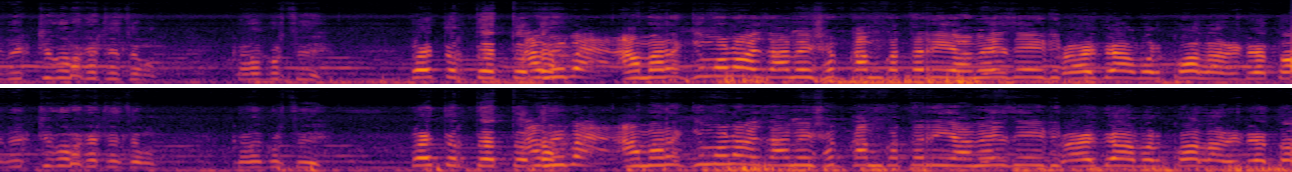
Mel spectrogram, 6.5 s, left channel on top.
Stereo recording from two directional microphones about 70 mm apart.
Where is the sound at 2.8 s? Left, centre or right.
Left.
